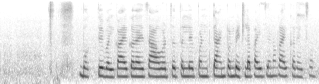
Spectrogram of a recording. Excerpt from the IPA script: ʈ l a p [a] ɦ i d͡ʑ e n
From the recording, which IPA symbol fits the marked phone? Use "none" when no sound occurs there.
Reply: a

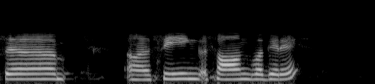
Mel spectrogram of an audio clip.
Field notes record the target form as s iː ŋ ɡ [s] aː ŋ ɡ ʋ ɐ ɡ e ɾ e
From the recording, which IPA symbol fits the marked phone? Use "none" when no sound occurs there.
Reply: s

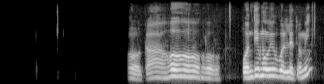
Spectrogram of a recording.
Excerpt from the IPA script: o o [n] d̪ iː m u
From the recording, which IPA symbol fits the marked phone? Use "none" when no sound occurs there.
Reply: n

